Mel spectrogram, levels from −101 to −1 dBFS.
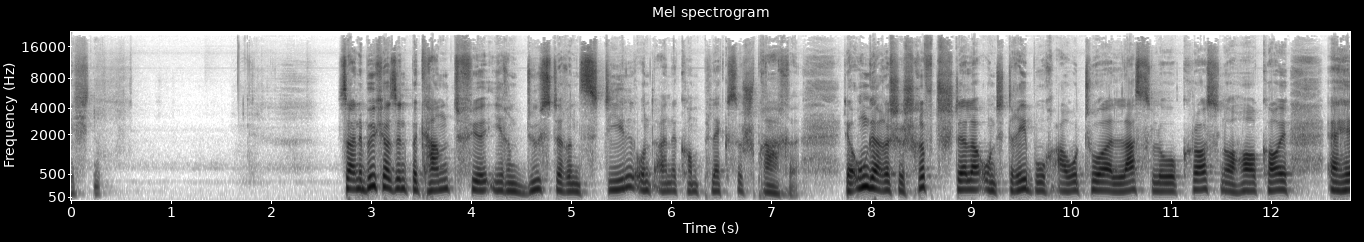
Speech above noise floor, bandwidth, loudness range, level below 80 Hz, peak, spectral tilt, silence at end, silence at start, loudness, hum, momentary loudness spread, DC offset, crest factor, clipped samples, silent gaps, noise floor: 52 dB; over 20 kHz; 4 LU; -62 dBFS; 0 dBFS; -4.5 dB/octave; 0 s; 0 s; -16 LUFS; none; 10 LU; under 0.1%; 18 dB; under 0.1%; none; -69 dBFS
